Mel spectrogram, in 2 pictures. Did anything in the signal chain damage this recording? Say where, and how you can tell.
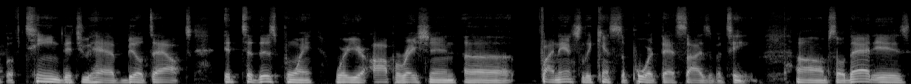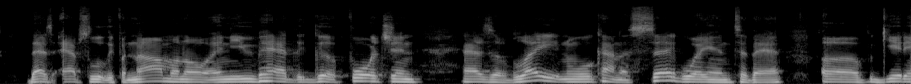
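Yes. From 10.37 to 16.51 s, between "that is that's absolutely" and "that of getting you", the pace suddenly drops to about 0.55 times normal while the pitch holds steady, and the slowed stretch drags. That points to a time-stretched section, likely from software that padded the audio by repeating short slices. A sample-rate or playback-speed error would drag the pitch down along with the tempo, so the unchanged pitch rules that out.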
